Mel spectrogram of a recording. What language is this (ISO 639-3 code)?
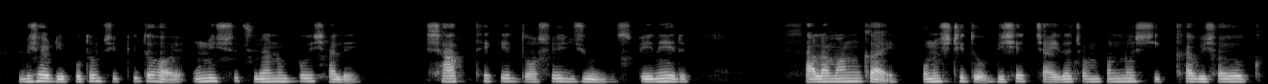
ben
